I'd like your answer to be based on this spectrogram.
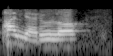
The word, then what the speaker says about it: Pagliarulo: But just if you want to hear it, I pronounce it Pagliarulo. It's got to, you know, you've got to roll the R's, you know. You've got to have the R effect.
